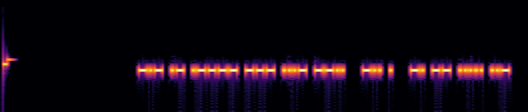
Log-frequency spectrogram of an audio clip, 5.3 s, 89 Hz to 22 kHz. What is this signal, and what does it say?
Morse code, heard as a keyed tone, about 43 wpm, 700 Hz. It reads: KA1OVZ DE NM5U
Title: USA Callsign DE Callsign 45wpm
